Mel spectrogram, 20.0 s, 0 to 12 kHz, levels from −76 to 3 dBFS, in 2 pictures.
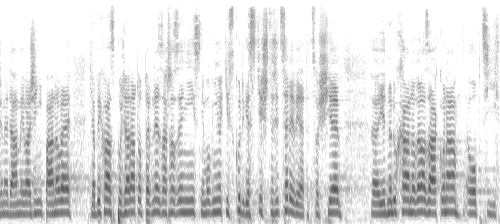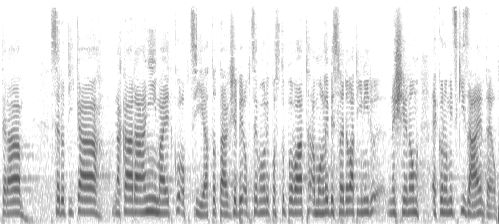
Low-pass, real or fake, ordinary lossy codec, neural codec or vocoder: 10.8 kHz; real; AAC, 32 kbps; none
